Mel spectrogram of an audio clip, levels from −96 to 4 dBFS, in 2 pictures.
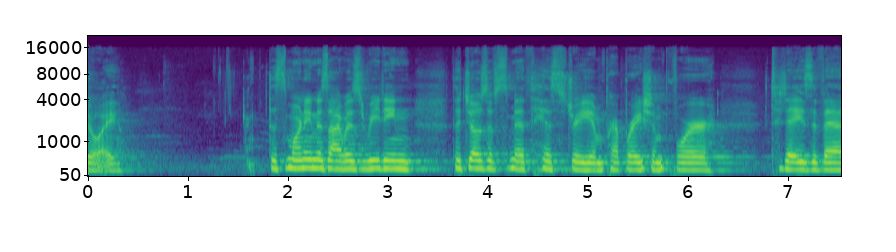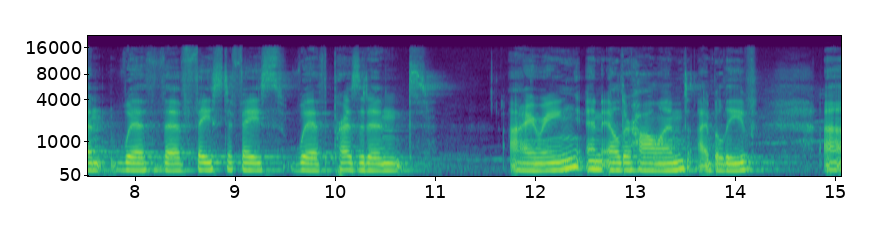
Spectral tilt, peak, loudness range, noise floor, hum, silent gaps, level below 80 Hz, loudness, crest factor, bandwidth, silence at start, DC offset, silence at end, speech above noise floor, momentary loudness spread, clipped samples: -5.5 dB/octave; -4 dBFS; 3 LU; -53 dBFS; none; none; -58 dBFS; -18 LUFS; 14 dB; 16.5 kHz; 0 s; under 0.1%; 0 s; 36 dB; 15 LU; under 0.1%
